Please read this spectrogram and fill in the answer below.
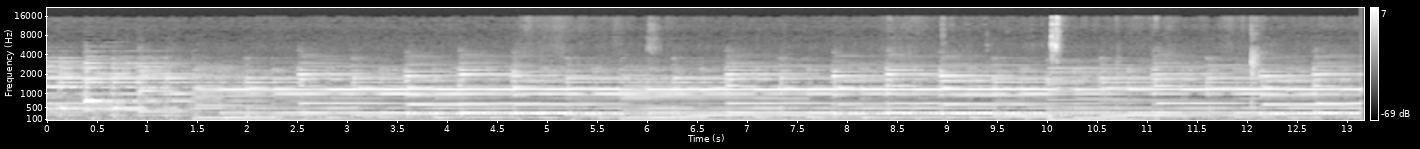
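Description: Background music: sustained keyboard chords over a steady bass line, changing chord every couple of seconds. Two faint clicks about two-thirds of the way through and near the end.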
